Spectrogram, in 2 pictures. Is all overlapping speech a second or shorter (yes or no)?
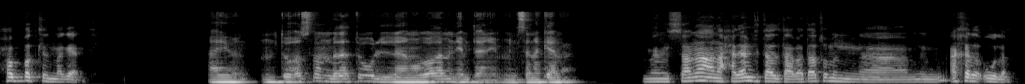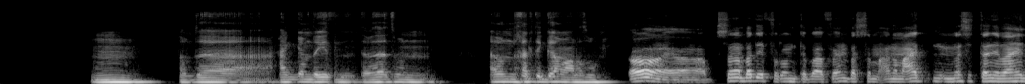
yes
